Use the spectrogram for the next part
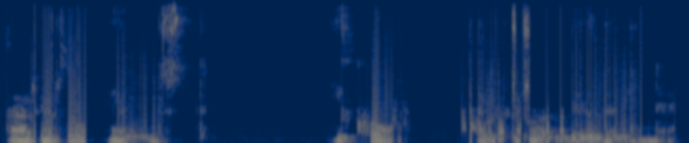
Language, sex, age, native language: Icelandic, female, 40-49, Icelandic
